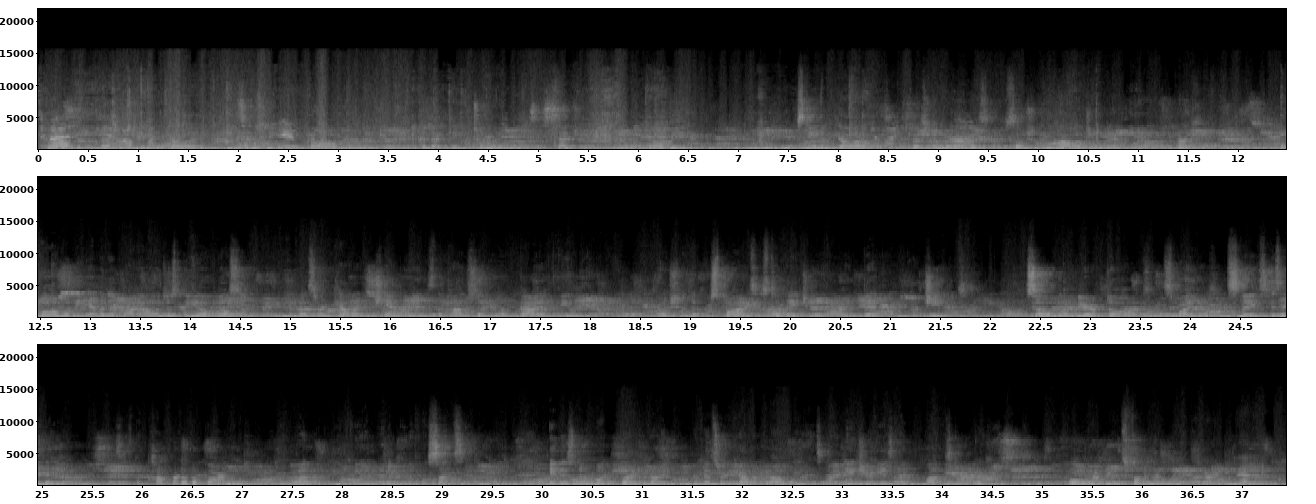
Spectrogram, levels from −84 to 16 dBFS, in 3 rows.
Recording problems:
room echo; slight; dies away in 0.6 s
off-mic speech; somewhat distant
chatter from many people; very loud; throughout; as loud as the speech

